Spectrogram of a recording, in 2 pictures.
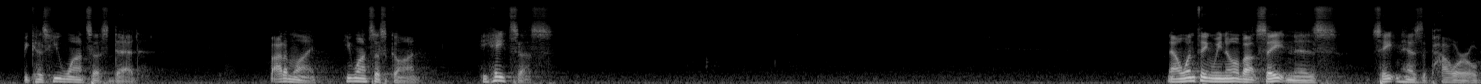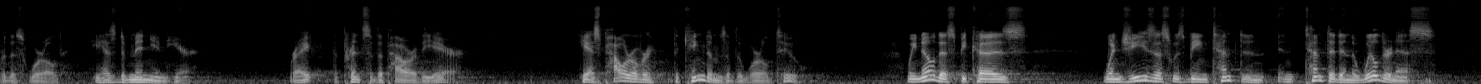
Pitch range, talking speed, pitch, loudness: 80-115 Hz, 135 wpm, 90 Hz, -25 LUFS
